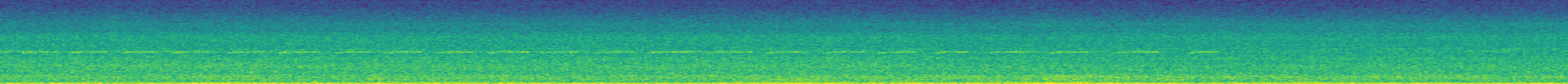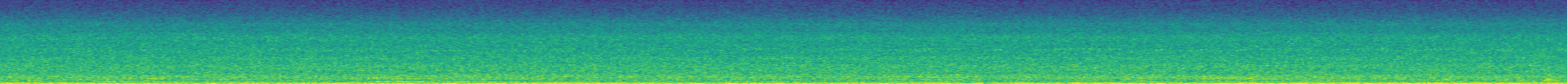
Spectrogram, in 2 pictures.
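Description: Steady, even rushing noise of an outdoor night city ambience, with no distinct events. A faint high-pitched pulsing tone runs through roughly the first twelve seconds.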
